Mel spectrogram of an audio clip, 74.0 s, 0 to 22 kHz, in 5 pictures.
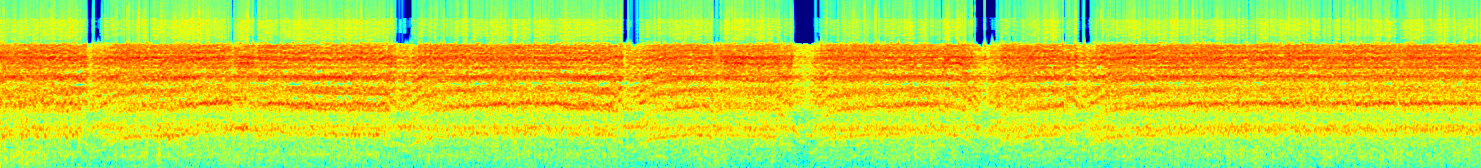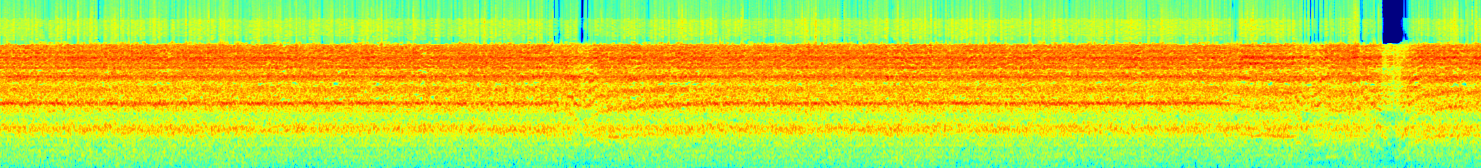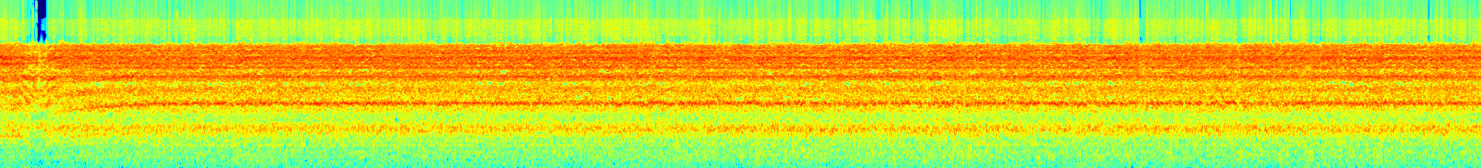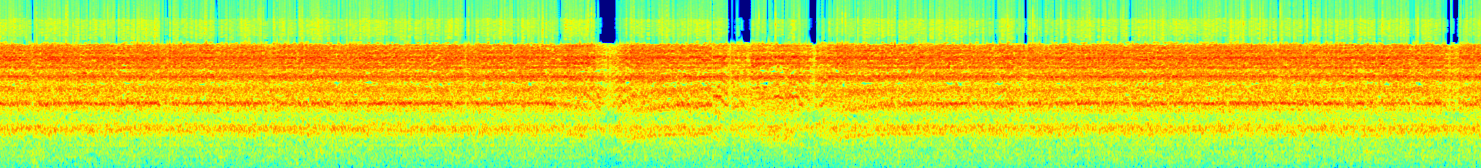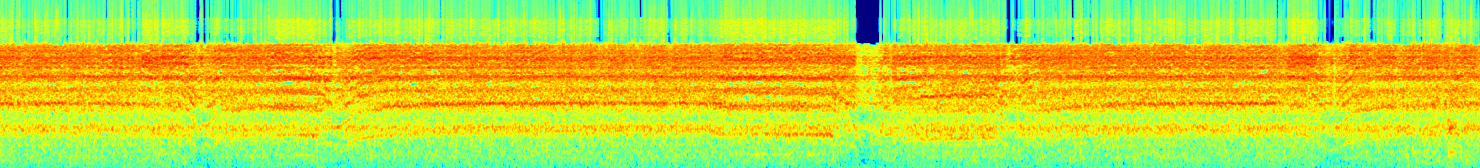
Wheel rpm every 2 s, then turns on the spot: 200, 220, 210, 180, 180, 170, 230, 230, 230, 230, 200, 230, 230, 230, 150, 210, 230, 230, 230, 230, 230, 230, 240, 230, 230, 190, 180, 230, 230, 230, 210, 190, 230, 190, 170, 220, 190.
none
